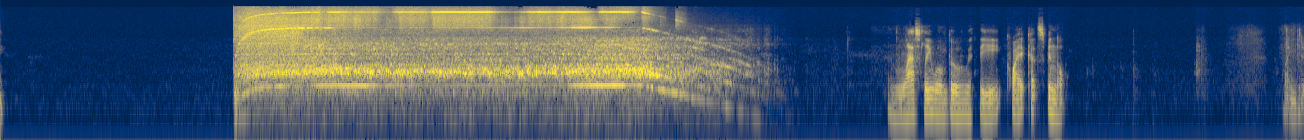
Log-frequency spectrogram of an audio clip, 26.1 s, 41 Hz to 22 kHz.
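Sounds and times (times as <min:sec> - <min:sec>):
power tool high whine: 0:04.7 - 0:15.5.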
